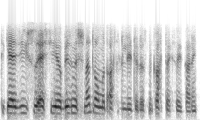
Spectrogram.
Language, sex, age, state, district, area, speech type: Kashmiri, male, 18-30, Jammu and Kashmir, Budgam, rural, conversation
